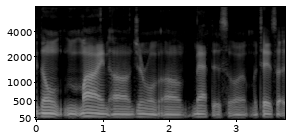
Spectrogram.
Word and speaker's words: Mattis: I actually don't mind General Mattis or Mateus. How do you pronounce his name? Is it Mattis? Mattis, yeah.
